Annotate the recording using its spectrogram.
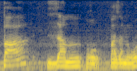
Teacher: they have S after that vowel. I must change it by Z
